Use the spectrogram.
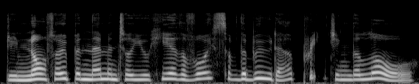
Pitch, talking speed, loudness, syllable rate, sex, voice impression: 225 Hz, 215 wpm, -19 LUFS, 5.0 syllables/s, female, very feminine, very adult-like, very thin, slightly tensed, weak, dark, soft, very muffled, fluent, very raspy, cute, intellectual, slightly refreshing, sincere, slightly calm, friendly, slightly reassuring, very unique, elegant, wild, slightly sweet, lively, strict, intense, slightly sharp, light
